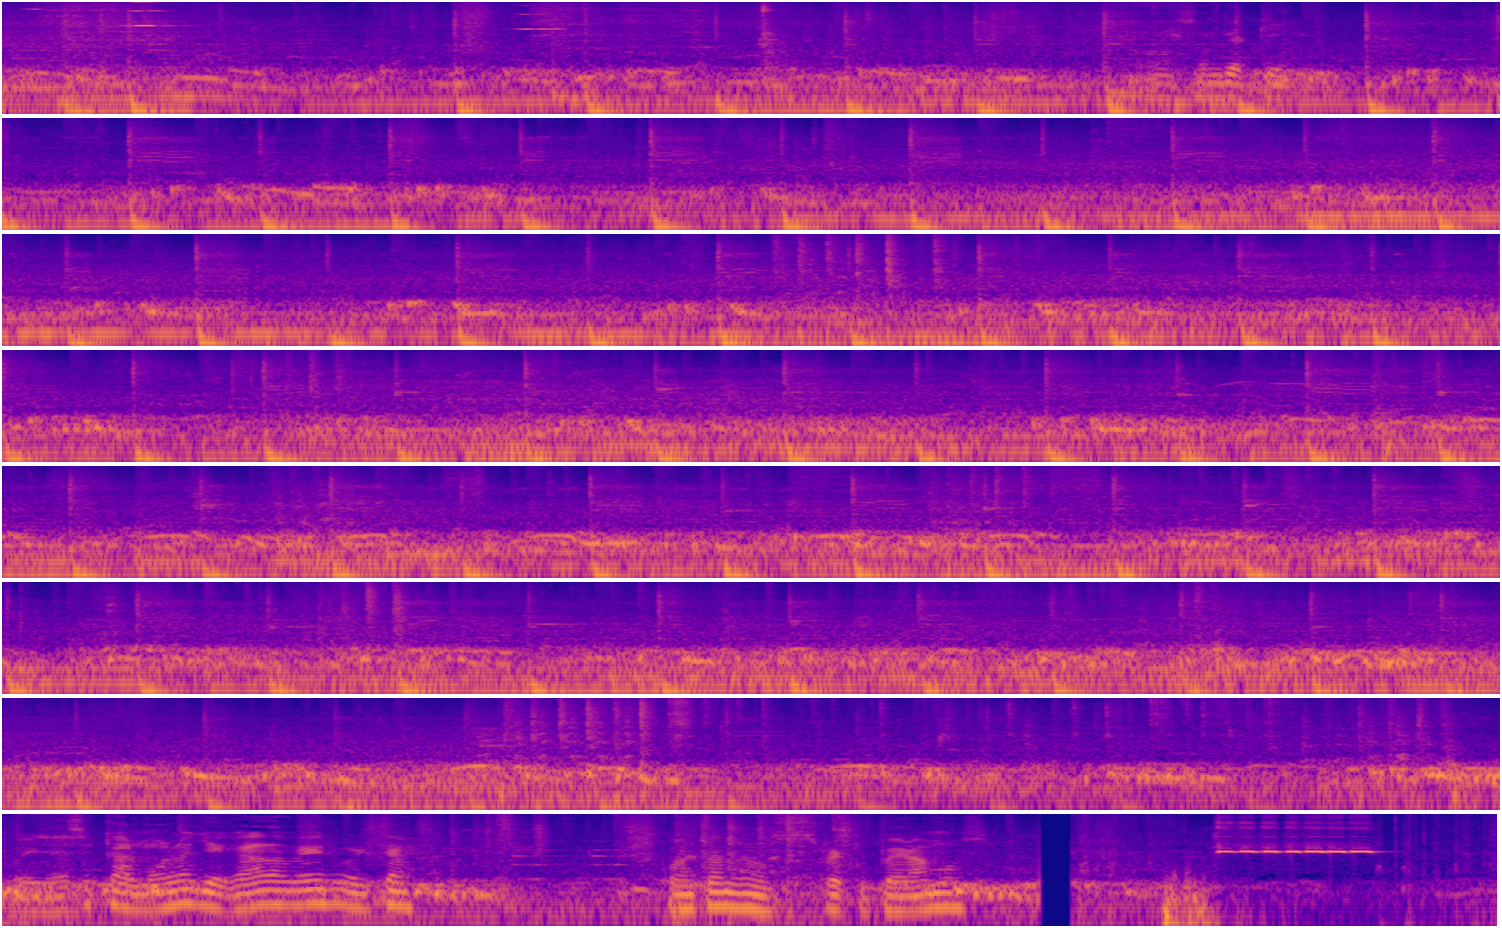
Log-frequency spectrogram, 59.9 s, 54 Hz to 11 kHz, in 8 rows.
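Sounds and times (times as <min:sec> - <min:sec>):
pigeons cooing: 0:00.0 - 0:59.9.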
